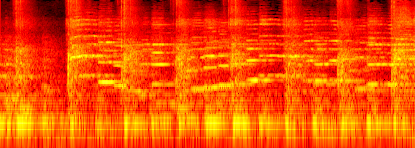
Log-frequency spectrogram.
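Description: Swing music with a steady beat of about two strokes a second and a melody carried by sustained notes.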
